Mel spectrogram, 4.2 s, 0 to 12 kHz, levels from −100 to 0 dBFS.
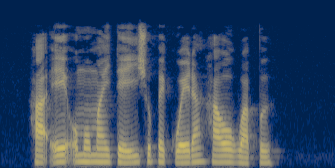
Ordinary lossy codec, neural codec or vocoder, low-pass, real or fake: Opus, 64 kbps; none; 7.2 kHz; real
